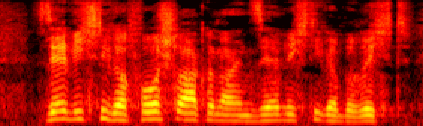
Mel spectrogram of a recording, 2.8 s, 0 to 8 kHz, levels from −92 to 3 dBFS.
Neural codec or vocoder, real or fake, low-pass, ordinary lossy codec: codec, 16 kHz, 8 kbps, FreqCodec, smaller model; fake; none; none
